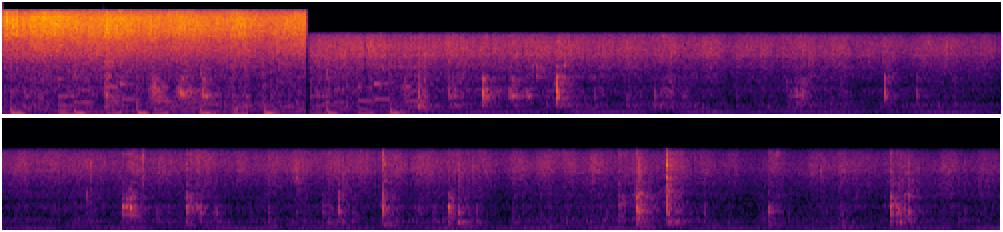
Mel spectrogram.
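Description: Spatula stirring and scraping chopped onion and tomato masala around a metal kadai, with a steady sizzle of frying in oil. The scrapes come as irregular short strokes. The sizzle is louder for about the first three seconds, then drops to a quieter level.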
